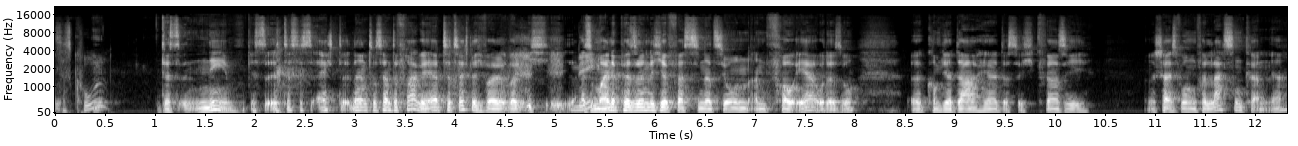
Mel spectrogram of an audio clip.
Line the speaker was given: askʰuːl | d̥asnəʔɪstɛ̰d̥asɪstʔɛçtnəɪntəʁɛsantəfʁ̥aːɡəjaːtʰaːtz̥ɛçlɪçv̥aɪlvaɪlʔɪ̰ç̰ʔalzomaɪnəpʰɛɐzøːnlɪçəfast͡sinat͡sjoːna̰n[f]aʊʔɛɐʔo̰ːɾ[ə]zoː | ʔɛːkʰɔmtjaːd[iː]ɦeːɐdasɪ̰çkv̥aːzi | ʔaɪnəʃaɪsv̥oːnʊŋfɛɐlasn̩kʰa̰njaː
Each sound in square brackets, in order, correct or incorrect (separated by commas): correct, incorrect, incorrect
